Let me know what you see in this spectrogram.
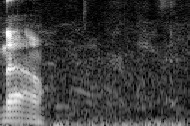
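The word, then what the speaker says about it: Ngo: Spelled N-G-O. Pronounced No.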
